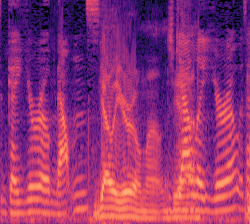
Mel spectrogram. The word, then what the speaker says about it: Galliuro: Galliuro, is that how you say it?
